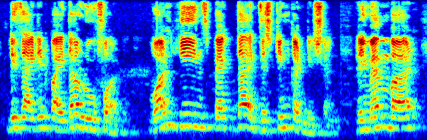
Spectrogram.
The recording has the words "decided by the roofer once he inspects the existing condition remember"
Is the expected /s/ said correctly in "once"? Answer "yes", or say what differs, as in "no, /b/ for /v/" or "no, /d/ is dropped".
no, /s/ is dropped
